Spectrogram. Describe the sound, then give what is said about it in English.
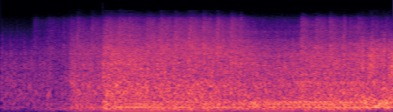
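Machine gun fire from turrets on an oil rig platform during a helicopter attack: a loud, dense, continuous roar of automatic fire that starts, builds in two steps, then holds steady, with no clearly separated shots. “Blofeld's guards open fire with the machine gun turrets.”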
